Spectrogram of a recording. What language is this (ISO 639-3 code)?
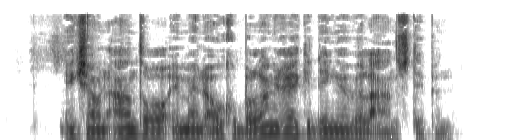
nld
